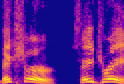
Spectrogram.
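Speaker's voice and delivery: super squeaky, high, slow, drawn-out voice.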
